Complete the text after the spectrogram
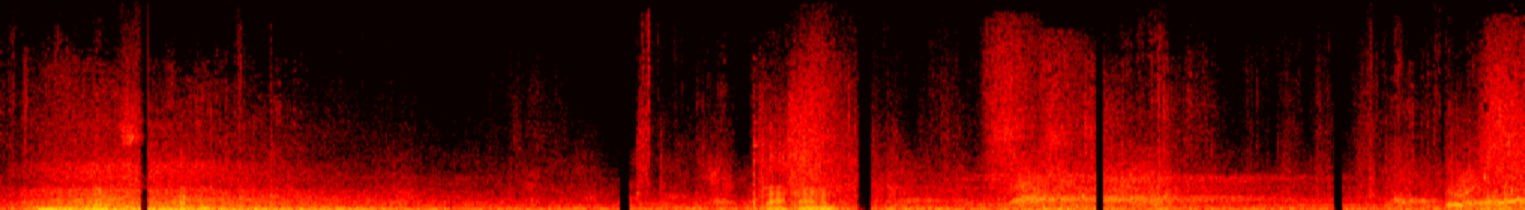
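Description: Swords clash and clang in a game fight.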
